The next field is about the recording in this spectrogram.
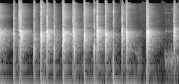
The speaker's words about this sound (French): il a pas eu droit aux applaudissements à Naiko Skate. des petits applaudissements quand même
